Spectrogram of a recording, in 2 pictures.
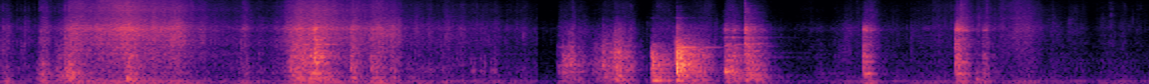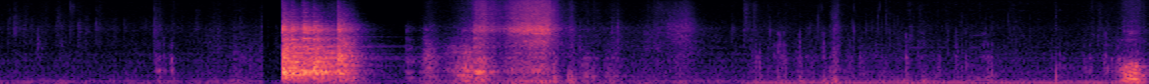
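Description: Pork fried rice being plated, with dishes and utensils clinking and scraping in scattered bursts, some sharp close clatters separated by quiet gaps, no talking.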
